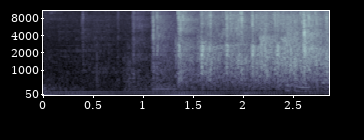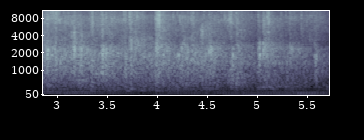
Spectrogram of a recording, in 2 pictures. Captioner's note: applause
